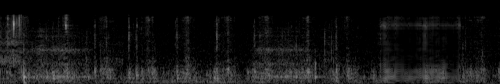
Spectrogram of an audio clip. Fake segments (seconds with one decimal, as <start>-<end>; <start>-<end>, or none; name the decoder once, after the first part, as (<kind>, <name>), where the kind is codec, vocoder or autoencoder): 3.8-4.6 (vocoder, BigVGAN v2)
